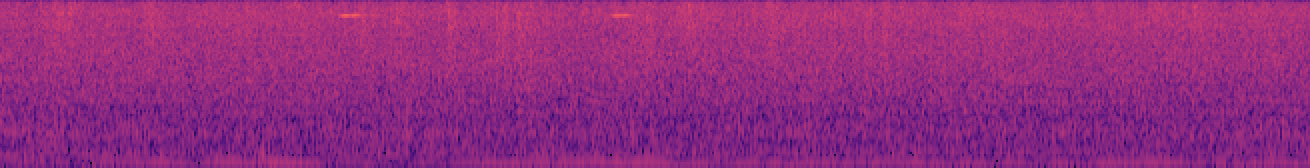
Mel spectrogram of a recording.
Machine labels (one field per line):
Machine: fan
